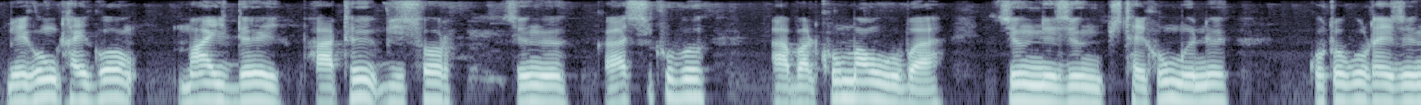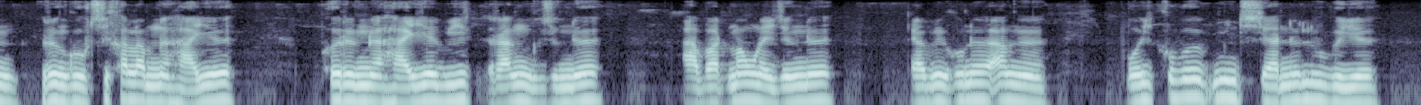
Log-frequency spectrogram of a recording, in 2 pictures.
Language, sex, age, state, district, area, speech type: Bodo, male, 45-60, Assam, Chirang, rural, spontaneous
